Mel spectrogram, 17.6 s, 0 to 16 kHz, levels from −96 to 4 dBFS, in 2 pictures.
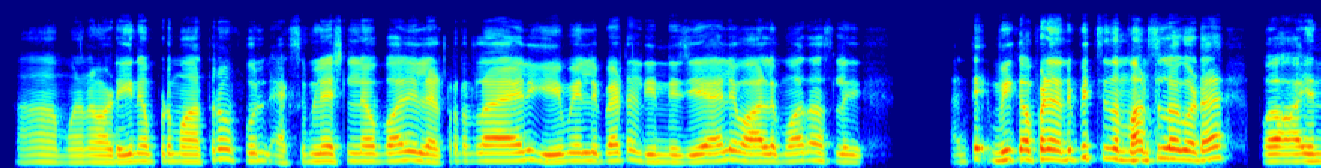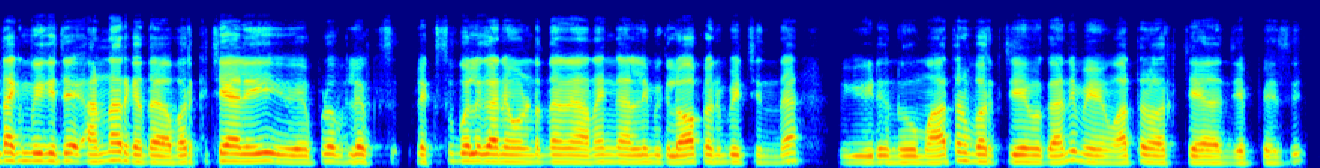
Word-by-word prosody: ఆ! - - -16 0.3
మనం 140 +1 -6
అడిగినప్పుడు 160 +3 -3
మాత్రం 155 +8 -3
ఫుల్ 170 0 -6
ఎక్స్‌లపేషన్ 160 +4 -3
ఇవ్వాలి, 170 +3 -1
లెటర్‌ 160 +3 -5
రాయాలి, 170 +3 +3
ఈమెయిల్‌లు 175 +2 -1
పెట్టాలి 175 -1 -2
ఇన్ని 150 -1 -5
చేయాలి. 165 +5 +1
వాళ్ళు 160 0 +3
మాత్రం 175 +2 -1
అసలు 160 -2 -6 0.7
అంటే 155 +9 0 0.2
మికప్పుడు 205 +1 +5
అనిపిచ్చిందా 220 +2 -1
మనసులో 200 +4 +5
కూడా 195 +3 +3 0.4
వా 160 - +5 0.2
ఇందాక 170 +1 +3
మీకు 170 0 +4
జ - - +4 0.2
అన్నారు 175 +3 +1
కదా! 145 -1 +2
వర్క్ 150 +1 -3
చేయాలి. 160 -1 +5 0.3
ఎప్పుడో 160 +4 -2
ఫ్లెక్స్ 155 -1 -1 0.2
ఫ్లెక్స్‌బుల్ 165 +2 0
గానే 155 -1 +4
ఉంటుందని 150 0 -1
అనంగాల్నే 150 0 -2
మీకు 145 -1 -3
లోపల 155 +1 +3
అనిపిచ్చిందా 150 +1 -5 0.4
వీడు 140 +1 -2
నువ్వు 140 -1 0
మాత్రం 175 +6 0
వర్క్ 150 -2 -3
చేయవు 145 -1 +2
గానీ 145 +8 0
మేము 140 -2 -1
మాత్రం 140 +2 0
వర్క్ 135 0 -9
చేయాలని 130 -2 0
చెప్పేసి. 125 +3 -10
160 Hz, 165 wpm, -23 LUFS, 145-170 Hz, 0.7 s, మికప్పుడు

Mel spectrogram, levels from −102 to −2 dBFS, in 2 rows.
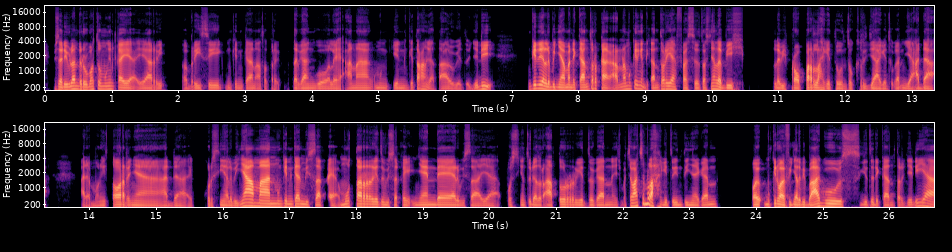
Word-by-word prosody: bisa 125 - -1
dibilang 125 +5 +4
di 125 - -1
rumah 130 +3 -2
tuh - - -2
mungkin 140 +1 -5
kayak 105 -7 +1
ya 95 0 -1
rik 95 -1 -8 0.2
eee, - - -10
berisik 100 +1 -5
mungkin 95 -1 -12
kan, 95 -1 -5
atau 90 - -10
ter - - -12 0.2
terganggu 95 -2 -4
oleh 95 -1 -4
anak 100 +1 -4
mungkin. 100 -1 -8
Kita - - -9
kan - - -4
nggak - - -10
tahu 90 -2 -5
gitu. - - -15
Jadi, - - 0 0.6
mungkin 170 - +6
dia 165 - +9
lebih 120 -3 +2
nyaman 115 -1 +4
di 115 - -1
kantor 115 +3 +2
karena 120 +7 +2
mungkin 155 +2 -2
di - - -5
kantor 125 +8 -1
ya 140 - +3
fasilitasnya 100 +6 -4
lebih 105 -4 +1 0.6
lebih 100 -1 -3
proper-lah 105 +2 +2
gitu 90 -1 -6
untuk - - -10
kerja 95 -2 -4
gitu 85 -1 -10
kan, 95 +1 -7
ya 90 -2 -3
ada - - -1 0.6
ada - - -6
monitornya, 90 -1 -1
ada 85 -7 -8 0.2
kursinya 95 -2 -6
lebih 90 0 -5
nyaman 135 -4 +9
mungkin 125 -1 -2
kan- 125 0 +3
bisa 110 - -1
kayak - - -2
muter 125 +3 +3 0.2
gitu, 110 -1 -4
bisa 105 - -5
kayak 100 -2 -5
nyender, 105 0 +2
bisa 95 -1 -5
ya 90 -2 -7
posisinya 105 0 -10
tuh 115 - -7
diatur-atur 100 +3 0 0.2
gitu 105 0 -4
kan. 100 0 +1
Ya - - -9
macem-macemlah 150 - +4
gitu 100 -1 -5
intinya 100 -1 -4
kan. 110 +3 -2 0.5
Wa - - +5
mungkin 110 -1 -1
WiFi-nya 105 +1 +5
lebih 110 -1 -4
bagus 130 -2 +4
gitu 110 +1 -8
di 100 - -6
kantor 100 0 -4
jadi 105 +6 -5
ya, 145 - +4
100 Hz, 190 wpm, -25 LUFS, 95-115 Hz, 0.6 s, dia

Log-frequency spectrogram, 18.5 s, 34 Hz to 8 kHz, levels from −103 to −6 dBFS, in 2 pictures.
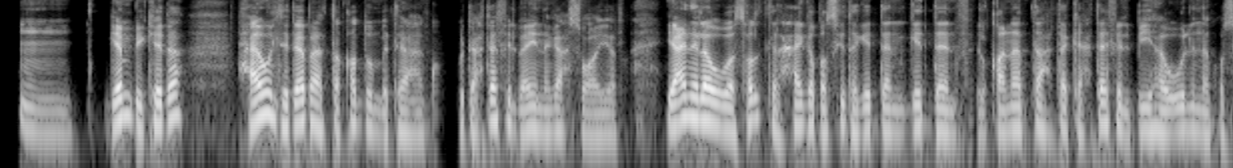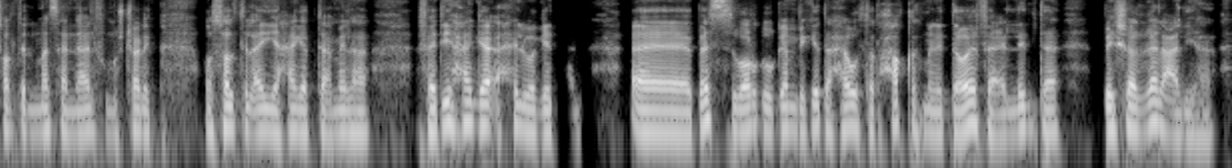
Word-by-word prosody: آمم 110 -4 -8 0.3
جنب 160 +3 +6
كده، 155 +8 +3 0.4
حاول 185 +1 +7
تتابع 145 +1 +5
التقدّم 135 -1 -3
بتاعك 105 0 -5 0.3
وتحتفل 155 -1 -1
بأي 120 +2 0
نجاح 115 0 -4
صغيّر، 100 -1 -5 0.4
يعني 165 +5 +8
لو 145 -5 +8
وصلت 150 +8 0
لحاجة 135 0 +1
بسيطة 115 -2 -2
جدًا، 125 +1 -2
جدًا 115 0 -2
في - - -15
القناة 115 +4 0
بتاعتك، 125 - -4
احتفل 145 -5 -2
بيها 120 0 -2
وقل 120 +3 -1
إنّك 110 -4 -7
وصلت 120 -1 -5
لمثلًا 115 0 -4
ل1000 115 +1 -5
مشترك، 110 +1 -5 0.3
وصلت 130 -1 0
لأي 115 0 -1
حاجة 115 +1 -2
بتعملها، 110 +1 -4 0.4
فدي 135 +5 0
حاجة 140 0 +2
حلوة 125 -4 -3
جدًا، 110 -1 -5 0.6
آآ 110 -2 +3
بس 150 -4 +2
برضو 120 +1 0
جنب 125 0 -4
كده 135 +4 -3
حاول 130 0 0
تتحقق 115 - -3
من 110 - -5
الدوافع 105 0 +1
اللي 105 +5 -4
أنت 115 -3 -4 0.3
ب - - +4
شغال 130 +4 +1
عليها، 100 -1 -4
120 Hz, 165 wpm, -26 LUFS, 110-135 Hz, 0.6 s, يعني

